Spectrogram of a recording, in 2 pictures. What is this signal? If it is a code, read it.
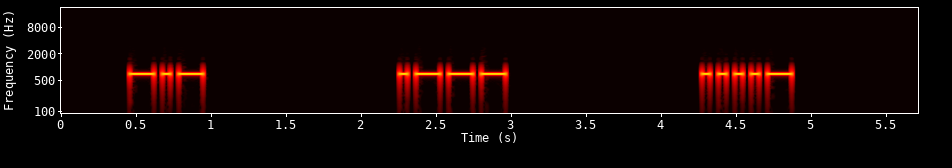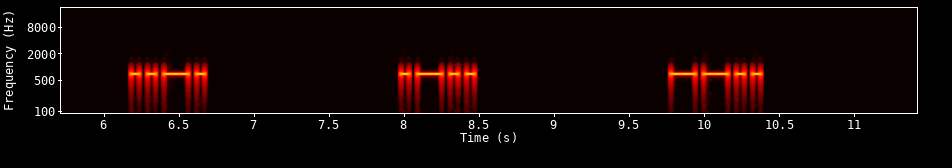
Morse code, heard as a keyed tone, about 21 wpm, spaced as for 6 wpm, 700 Hz. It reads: KJ4FLZ
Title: USA Call Signs - 6 Characters - 8x Character Spacing - 22wpm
